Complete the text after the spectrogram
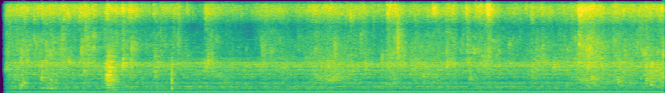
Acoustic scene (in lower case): restroom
